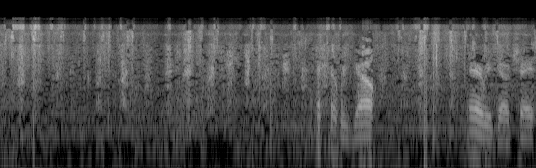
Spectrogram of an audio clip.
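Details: Keeshond playing with a neighbourhood Rottweiler friend outdoors. Scuffling, rustling play noises throughout, a short whiny vocalization near the middle and another near the end, with a person speaking softly in the background.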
